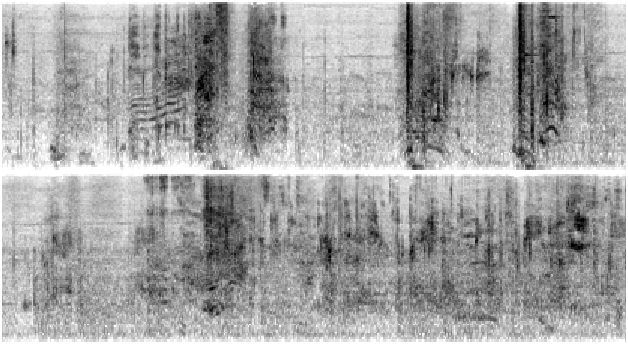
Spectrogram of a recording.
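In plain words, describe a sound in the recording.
A creature groans and snarls close by.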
